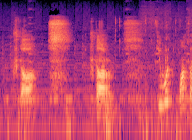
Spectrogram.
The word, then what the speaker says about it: Storch: The Stork, or Storch, or however that's pronounced, in German we call them Storch. That's 2 syllables. Storch. Like after the R and the CH, which is like a certain letter rule in German, it just cuts there. Again, Storch.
